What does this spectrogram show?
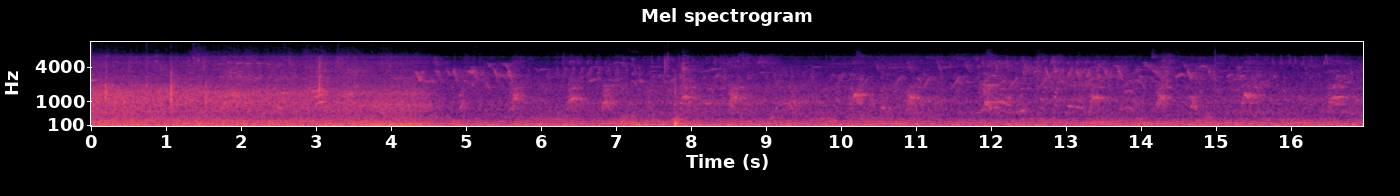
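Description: Birds chirping and calling again and again. A steady rushing noise fades out about four and a half seconds in, and there is a single sharp click about eight seconds in.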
